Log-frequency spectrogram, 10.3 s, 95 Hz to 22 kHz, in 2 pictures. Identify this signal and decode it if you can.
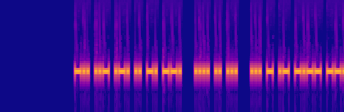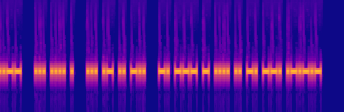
Morse code, heard as a keyed tone, about 40 wpm, 700 Hz. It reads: DURING HIS STAY, SHE SAID NOTHING.
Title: Sentences from Top 1000 Words - Review Part 2 - 40wpm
